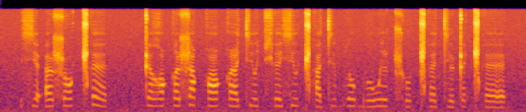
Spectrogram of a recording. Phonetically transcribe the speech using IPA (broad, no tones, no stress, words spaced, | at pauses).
sʲaʔaʂɔǁʰɛ | ʈɪʁuqɪʂɛ qo qitʲo t͡ɕʰesʲuǁʰa tʲɔblobʊwi ʈ͡ʂʰʊ ǁʰɛtʲʊʈɛ ǁʰɛ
